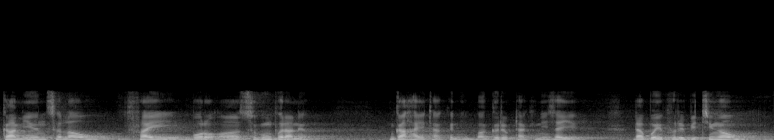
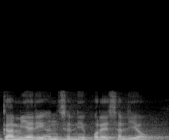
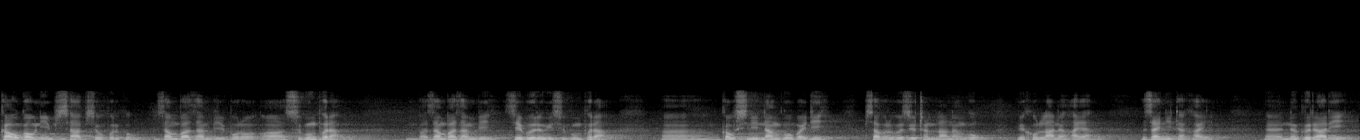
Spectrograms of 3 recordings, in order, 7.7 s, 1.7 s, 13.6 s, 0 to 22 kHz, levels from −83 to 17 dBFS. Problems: none marked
